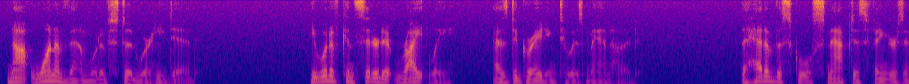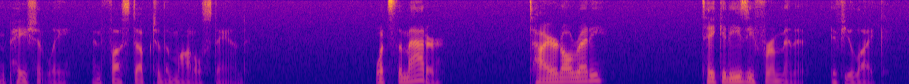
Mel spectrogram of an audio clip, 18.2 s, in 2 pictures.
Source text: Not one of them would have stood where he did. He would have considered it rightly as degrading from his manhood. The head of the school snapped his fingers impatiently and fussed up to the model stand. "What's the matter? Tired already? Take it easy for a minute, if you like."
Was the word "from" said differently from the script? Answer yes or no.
yes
